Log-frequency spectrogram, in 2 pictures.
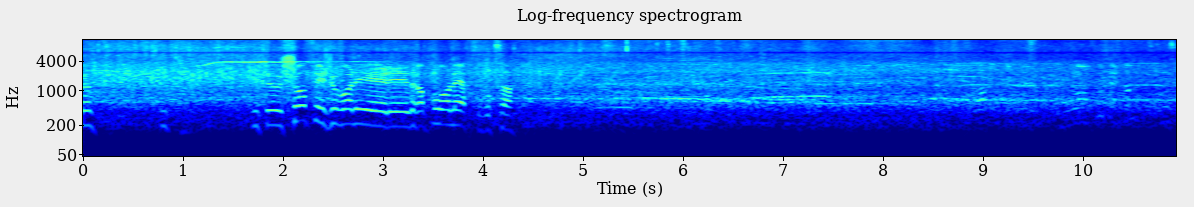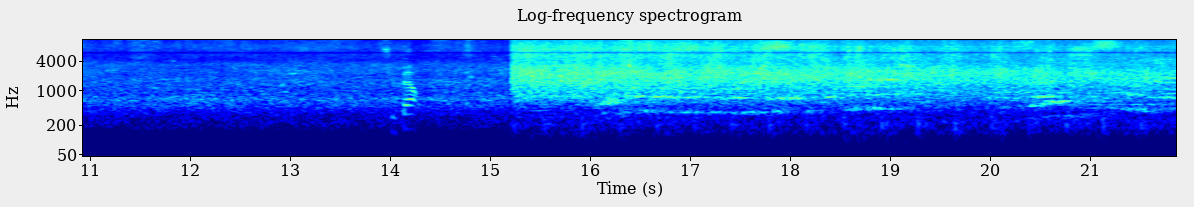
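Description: A large crowd cheers and claps outdoors.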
